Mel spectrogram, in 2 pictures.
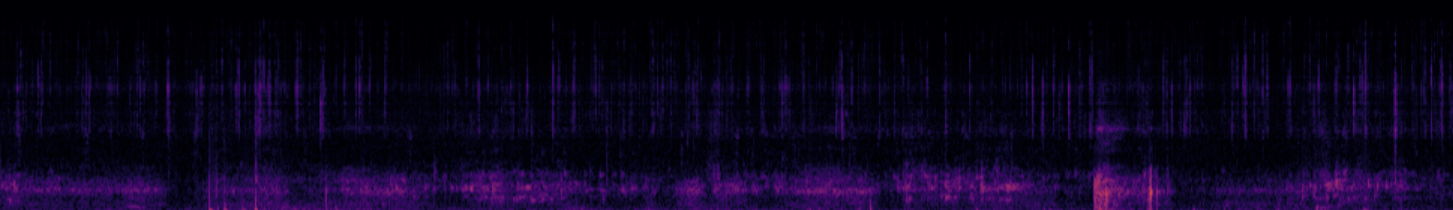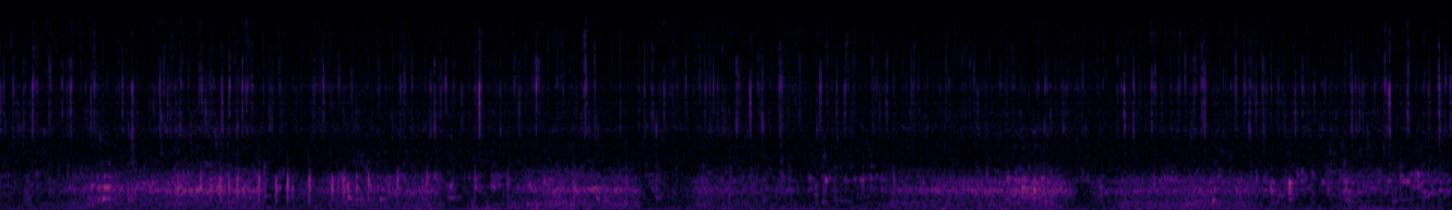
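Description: Muffled underwater water noise heard through an action camera's waterproof housing: swishing and bubbling that swells and fades every few seconds, with a few dull knocks, the loudest about two seconds in and another about eleven seconds in.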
